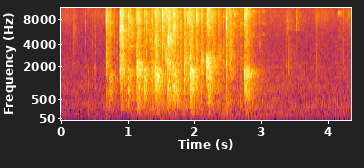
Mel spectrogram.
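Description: A small group clapping briefly: a quick patter of hand claps starting about a second in and dying away after about two seconds.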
